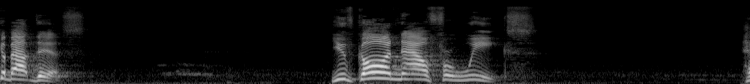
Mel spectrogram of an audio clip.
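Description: A man speaks with emphasis into a microphone, in short bursts with pauses.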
